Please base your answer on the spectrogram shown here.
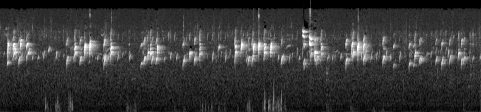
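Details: Begging calls of European goldfinch chicks, used to excite males into song and mating. Busy, high-pitched chattering chirps come in repeated clusters about every second, over a faint low hum and scattered dull knocks.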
